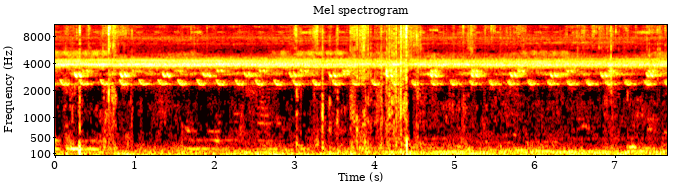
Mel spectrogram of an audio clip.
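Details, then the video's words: Cricket song: a steady high-pitched trill holding one note throughout, with a fainter pulsed chirping layered underneath and a few brief clicks and knocks in the background. "Cricket sound effect(cricket sound)"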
